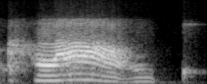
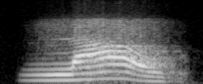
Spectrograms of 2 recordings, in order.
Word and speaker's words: clown: when it comes to the word clown you only pronounce loud if you pronounce loud it means that something is very loud like the music is loud the song is loud yeah don't think enough loud please remember the sea letter like clown wow um i want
